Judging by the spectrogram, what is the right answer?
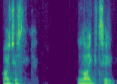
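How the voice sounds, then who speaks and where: A middle-aged man with a neutral southern English accent, talking slowly and deliberately in a casual, reflective monologue. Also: mid-range voice, completely flat delivery, no room sound. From Scotland, raised in England. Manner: slow, deliberate speech with pauses. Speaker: vlogger.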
